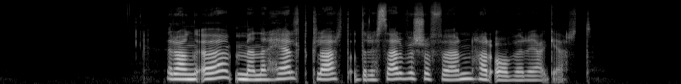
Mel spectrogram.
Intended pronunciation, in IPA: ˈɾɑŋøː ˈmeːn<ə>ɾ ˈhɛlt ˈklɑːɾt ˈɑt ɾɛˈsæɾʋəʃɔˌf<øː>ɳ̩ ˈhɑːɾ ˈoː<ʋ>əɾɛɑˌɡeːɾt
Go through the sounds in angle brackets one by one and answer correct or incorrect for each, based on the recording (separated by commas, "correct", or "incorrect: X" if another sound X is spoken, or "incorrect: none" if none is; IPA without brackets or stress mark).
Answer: correct, correct, correct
